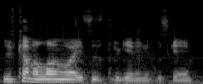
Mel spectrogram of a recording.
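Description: A man's voice: fairly low pitch, fairly even intonation, fast, darkish tone. A man chatting casually and teasing his friend while watching a game. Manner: teasing, laughs often, advising. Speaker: co-player commentating. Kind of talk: casual gameplay chat.

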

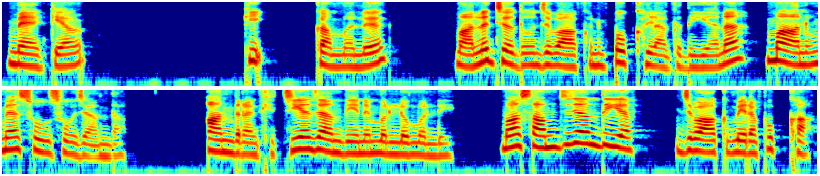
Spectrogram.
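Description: A woman voicing a grieving older mother from a village who recounts her loss slowly and tearfully. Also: fairly low pitch, dry recording, studio quality, close to an everyday voice. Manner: tearful, slow storytelling.

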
